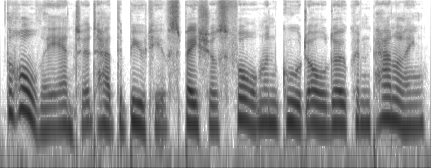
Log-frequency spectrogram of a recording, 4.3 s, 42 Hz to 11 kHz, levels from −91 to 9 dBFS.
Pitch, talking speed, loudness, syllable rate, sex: 180 Hz, 210 wpm, -18 LUFS, 5.3 syllables/s, female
